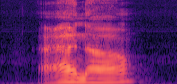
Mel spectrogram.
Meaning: 1. to mean, to signify 2. to concern, to refer to 3. to fill with anxiety, to engross, to trouble 4. to happen, to occur, to befall 5. to produce 6. to do good, to agree with 7. to be a captive
- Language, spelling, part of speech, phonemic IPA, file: Arabic, عنى, verb, /ʕa.naː/, Ar-عنى.ogg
